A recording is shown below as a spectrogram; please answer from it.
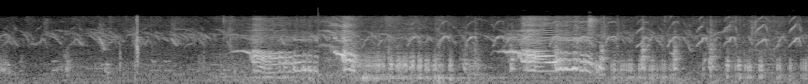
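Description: Broody hen making two drawn-out clucking calls, about two and four seconds in, as her nest is uncovered and a hand reaches in to her. Under them runs a constant high-pitched peeping of newly hatched chicks.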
